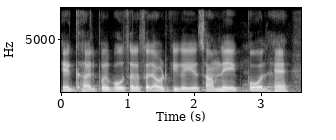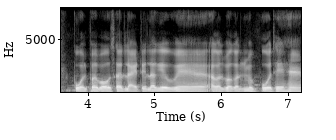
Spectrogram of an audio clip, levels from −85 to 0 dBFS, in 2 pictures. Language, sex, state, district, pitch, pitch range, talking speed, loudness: Hindi, male, Jharkhand, Ranchi, 110 Hz, 110-115 Hz, 215 wpm, -13 LUFS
